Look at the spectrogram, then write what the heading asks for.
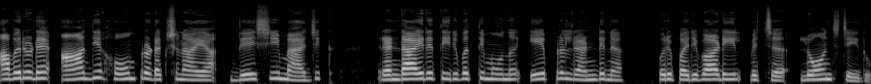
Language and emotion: Malayalam, neutral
